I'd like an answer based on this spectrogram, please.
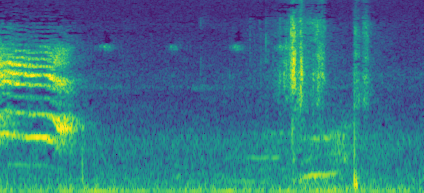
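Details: Playful fight between kitten Zerro and its brother: a short, bright meow sliding downward at the opening, followed by quiet rustling and a couple of soft thumps.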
